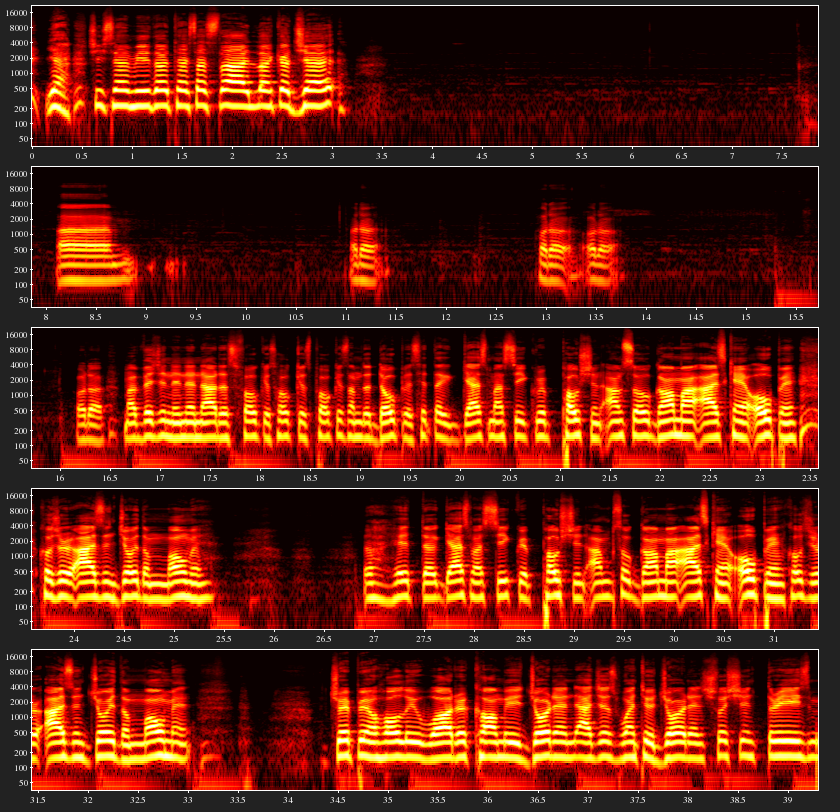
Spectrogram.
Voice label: recordin Mic Input; flstudio; Vocals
